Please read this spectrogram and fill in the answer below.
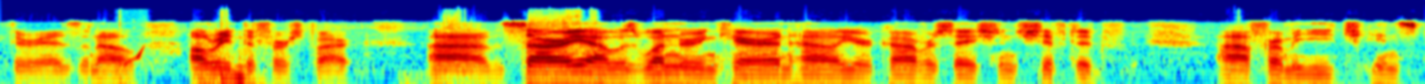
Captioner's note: reading text aloud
